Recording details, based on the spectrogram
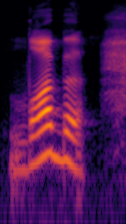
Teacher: یہاں پر ضاد کا مخرج لگے گا اور با کے اوپر جزم ہے تو یہاں پہ قلقلہ کریں گے۔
